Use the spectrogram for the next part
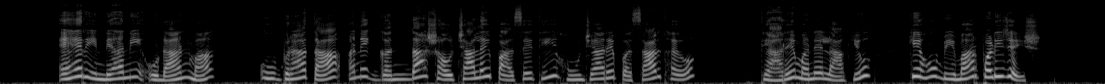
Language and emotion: Gujarati, disgusted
